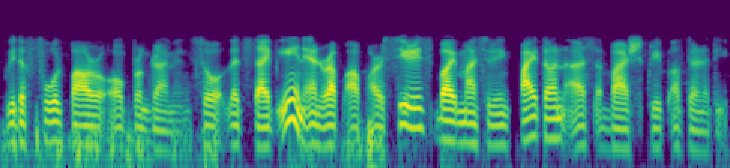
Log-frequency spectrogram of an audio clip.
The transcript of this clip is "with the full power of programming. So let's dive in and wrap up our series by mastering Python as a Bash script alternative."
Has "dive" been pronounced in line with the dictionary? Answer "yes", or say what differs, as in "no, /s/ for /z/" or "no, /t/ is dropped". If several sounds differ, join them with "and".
no, /p/ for /v/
